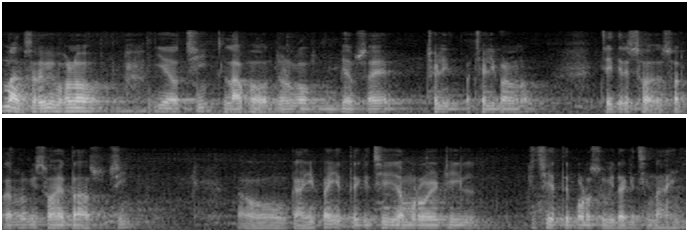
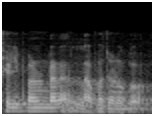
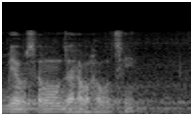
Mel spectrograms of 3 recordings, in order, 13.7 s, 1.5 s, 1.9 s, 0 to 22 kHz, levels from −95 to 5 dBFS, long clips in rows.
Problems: constant background noise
